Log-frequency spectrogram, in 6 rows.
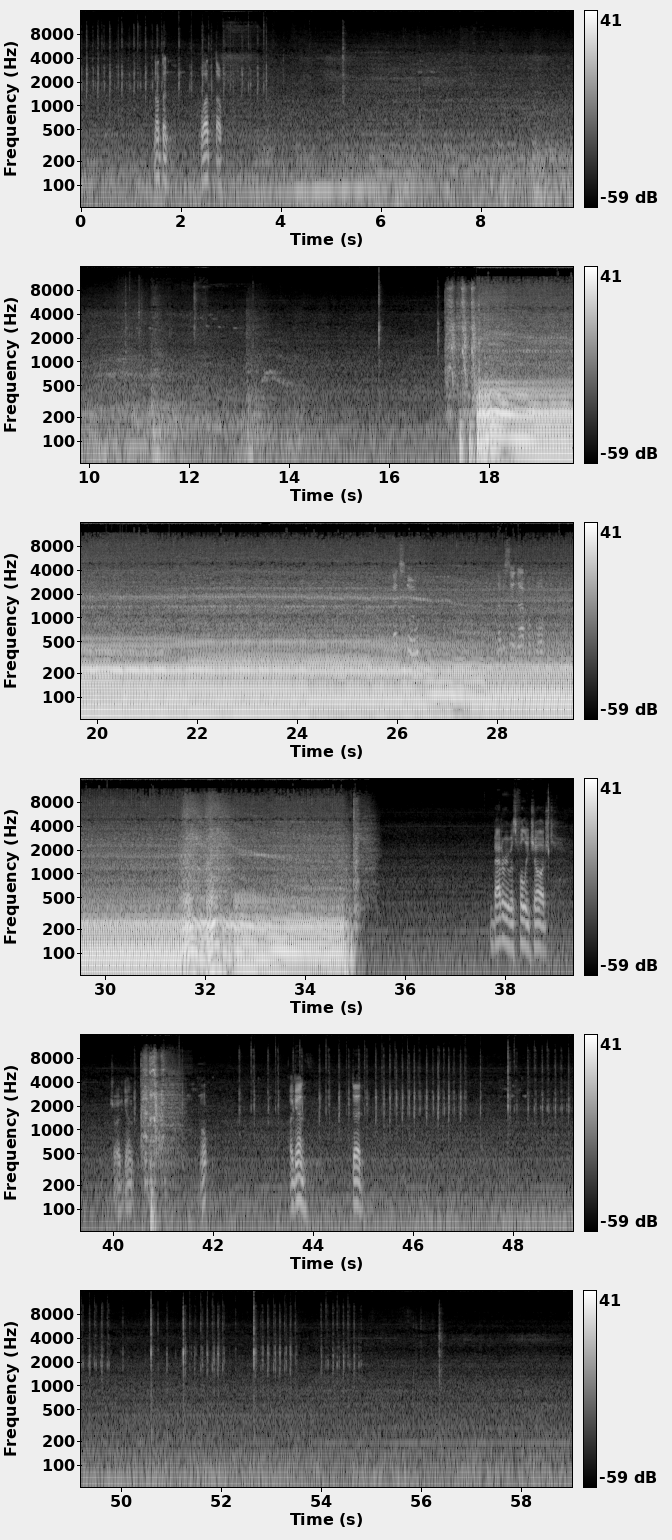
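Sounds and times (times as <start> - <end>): starter relay rapid clicking: 0.0 - 3.8, 44.1 - 54.9
motorcycle engine revving: 17.1 - 35.5, 40.5 - 41.5.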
